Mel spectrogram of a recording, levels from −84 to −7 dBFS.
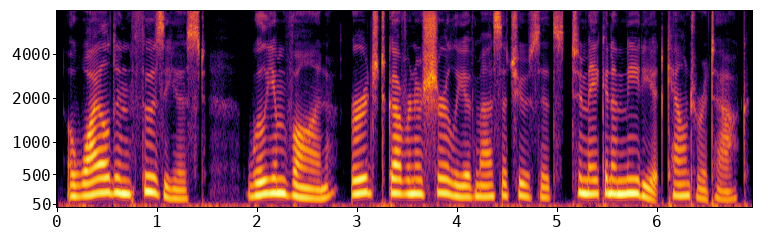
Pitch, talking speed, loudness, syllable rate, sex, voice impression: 185 Hz, 130 wpm, -16 LUFS, 5.2 syllables/s, female, very feminine, adult-like, slightly middle-aged, thin, very tensed, powerful, bright, very hard, very clear, very fluent, very cool, very intellectual, very refreshing, very sincere, very calm, very friendly, very reassuring, slightly unique, elegant, sweet, slightly lively, very kind, slightly sharp, slightly modest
